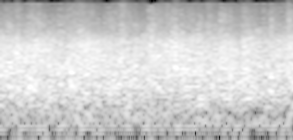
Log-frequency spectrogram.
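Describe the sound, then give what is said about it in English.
Applause from an audience at a gathering of mayors, honoring a man just praised from the stage: a continuous wash of clapping at an even, moderate level, no voices rising above it. “So y'all need to give John a round of applause, too.”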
